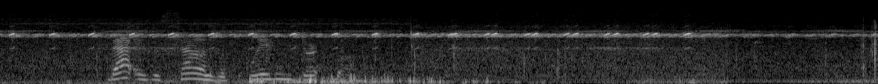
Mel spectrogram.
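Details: In the Amazon jungle, a poison dart frog gives a high, steady series of rapid chirping pulses, with a man speaking briefly.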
